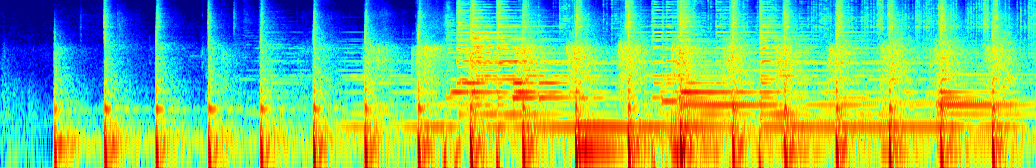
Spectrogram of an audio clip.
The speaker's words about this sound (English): I want you guys to clap and stomp, and let's send us out on a good note, all right?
